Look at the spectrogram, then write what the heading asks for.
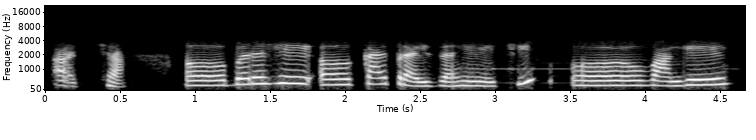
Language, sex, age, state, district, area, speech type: Marathi, female, 30-45, Maharashtra, Yavatmal, urban, conversation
